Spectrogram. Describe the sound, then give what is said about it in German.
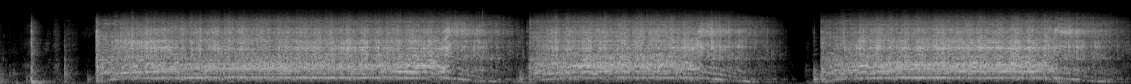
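A kitchen blender mixing olive oil with pepper runs in three loud, steady whirring bursts, its motor note winding down and pausing twice before starting up again. “das gleiche gilt eigentlich für Pfeffer. Schluck Olivenöl dazu. Und dann mixen wir das Öl erstmal auf.”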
